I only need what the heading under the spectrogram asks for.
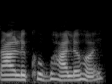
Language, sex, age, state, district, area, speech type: Bengali, female, 30-45, West Bengal, Howrah, urban, spontaneous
